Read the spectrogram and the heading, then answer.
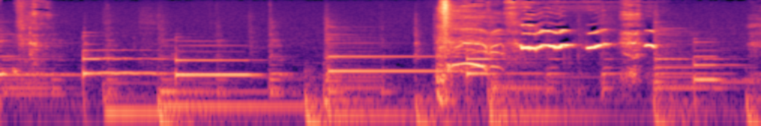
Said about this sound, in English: Yo, I had that whistle tone though. Did you hear that? What? My whistle tone. That was pretty good.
